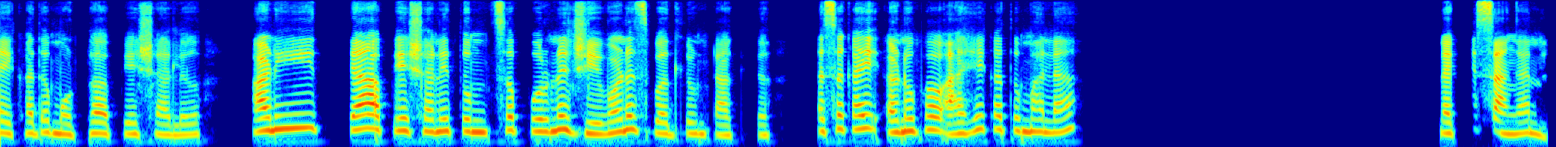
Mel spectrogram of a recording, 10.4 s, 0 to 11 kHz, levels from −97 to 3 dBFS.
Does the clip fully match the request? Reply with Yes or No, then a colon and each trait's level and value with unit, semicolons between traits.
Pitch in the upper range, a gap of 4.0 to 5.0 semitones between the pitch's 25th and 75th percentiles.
Yes: high, 235 Hz; average, 4.5 semitones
